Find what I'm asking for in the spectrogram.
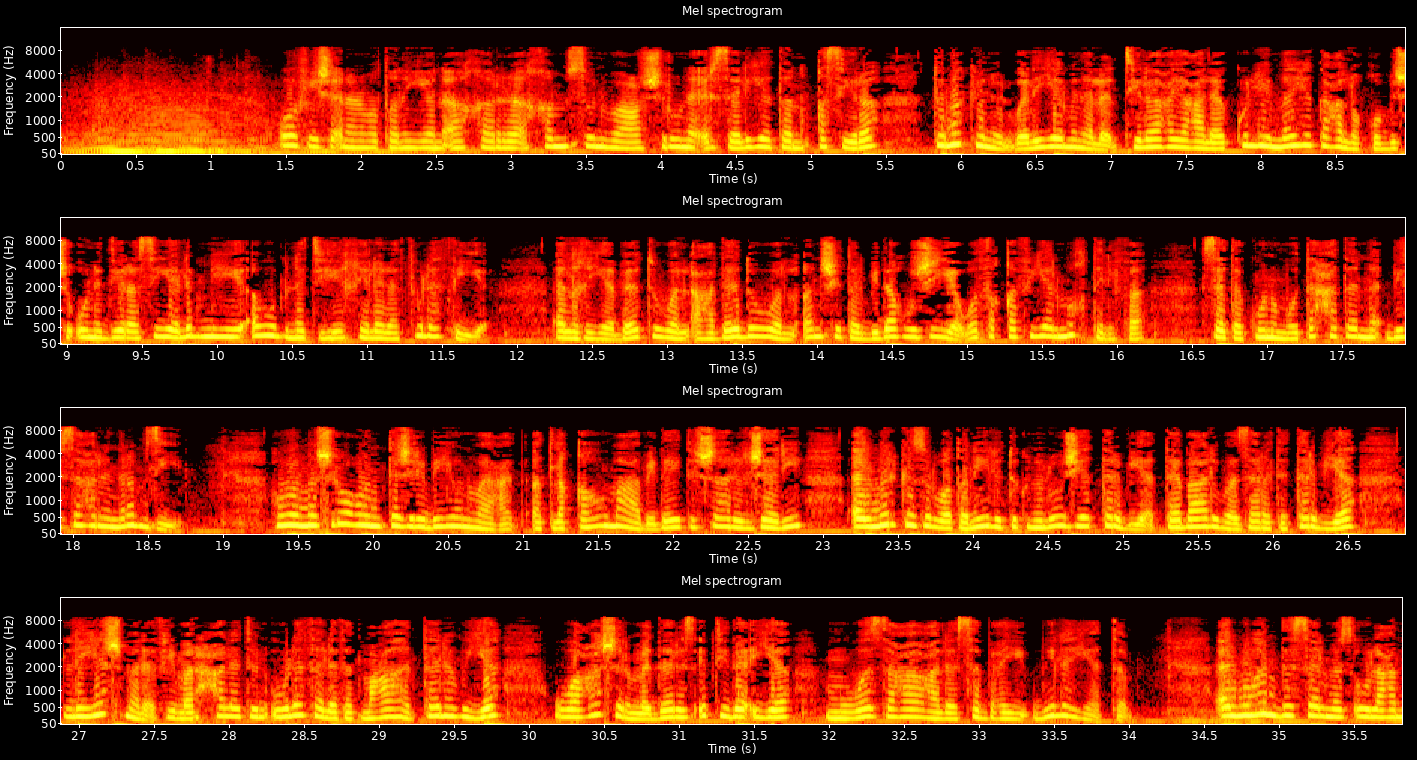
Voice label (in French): radio jeunes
